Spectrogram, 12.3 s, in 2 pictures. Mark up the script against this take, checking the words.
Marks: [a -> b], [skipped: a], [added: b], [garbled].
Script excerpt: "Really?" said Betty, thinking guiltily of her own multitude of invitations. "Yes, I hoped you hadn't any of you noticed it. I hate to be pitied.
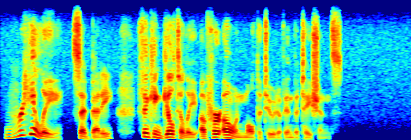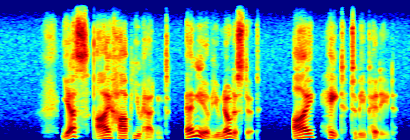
"Really?" said Betty, thinking guiltily of her own multitude of invitations. "Yes, I [hoped -> hop] you hadn't any of you noticed it. I hate to be pitied.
